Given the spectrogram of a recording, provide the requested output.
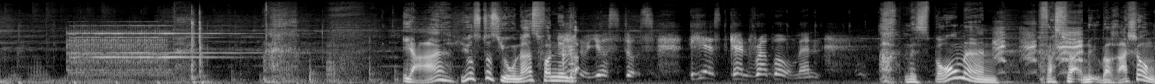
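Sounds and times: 
telephone bell ringing: 0.7s - 4.4s
speech: 4.0s - 6.1s, 7.4s - 8.4s, 9.0s - 11.5s
laughter: 9.7s - 11.1s.

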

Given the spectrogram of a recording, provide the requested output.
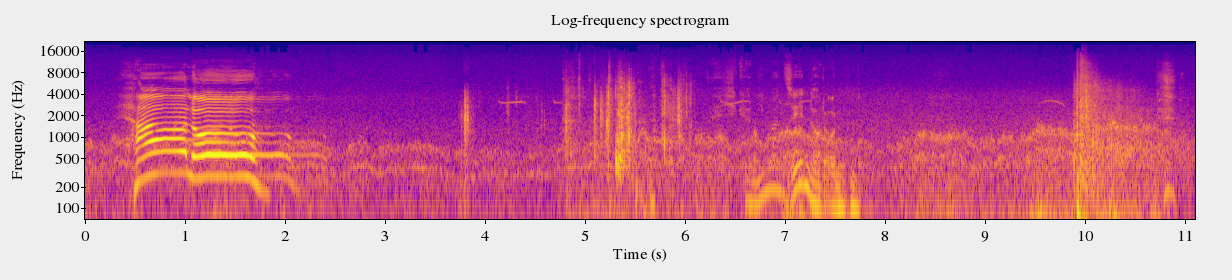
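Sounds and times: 
steady noise: 0.0s - 11.0s
speech: 0.5s - 1.9s
single sharp gunshot with echo: 9.9s - 11.0s.

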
